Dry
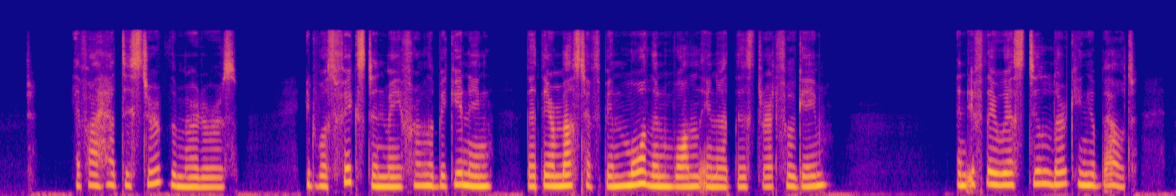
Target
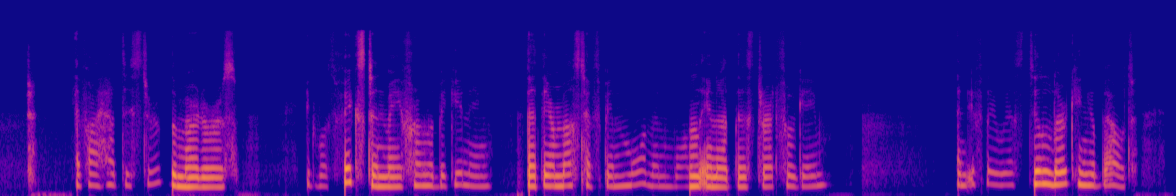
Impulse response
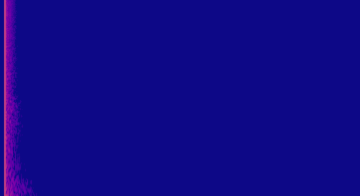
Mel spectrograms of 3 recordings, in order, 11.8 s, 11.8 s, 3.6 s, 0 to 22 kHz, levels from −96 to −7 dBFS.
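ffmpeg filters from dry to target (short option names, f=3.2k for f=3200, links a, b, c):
-filter_complex "[0:a]agate=range=-9dB:threshold=-51dB:ratio=16:detection=peak,acrossover=split=270 2100:gain=0.0708 1 0.0794[a][b][c];[a][b][c]amix=inputs=3:normalize=0,alimiter=limit=-20.5dB:level=0:latency=1:release=58,acompressor=threshold=-42dB:ratio=12,aeval=exprs='val(0)*pow(10,-24*if(lt(mod(0.58*n/s,1),2*abs(0.58)/1000),1-mod(0.58*n/s,1)/(2*abs(0.58)/1000),(mod(0.58*n/s,1)-2*abs(0.58)/1000)/(1-2*abs(0.58)/1000))/20)':c=same,volume=13.5dB"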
